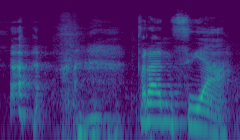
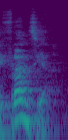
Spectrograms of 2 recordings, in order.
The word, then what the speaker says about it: Francia: Francia. Oh, look, in Spanish, you see, you don't say France, you say Francia.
